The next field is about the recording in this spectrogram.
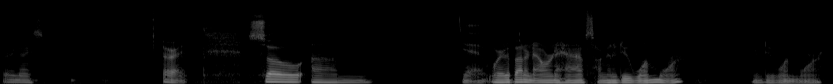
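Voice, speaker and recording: Calm guy improvising a solo rpg story, gravelly voice, really dry close sound, chill and casual. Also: deep voice, no room sound. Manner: calm, unhurried, musing, meant for relaxed listening. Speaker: host and solo player of a journaling roleplaying game. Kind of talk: casual, improvised solo roleplay narration, thinking aloud.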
